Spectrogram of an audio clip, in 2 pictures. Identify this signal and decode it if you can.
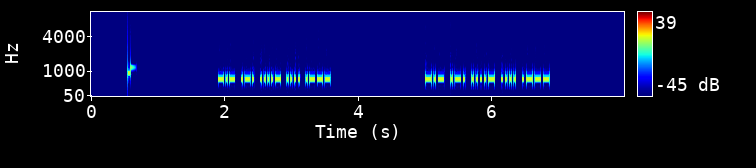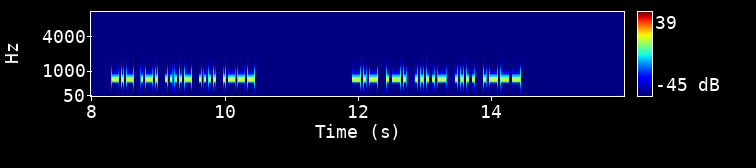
Morse code, heard as a keyed tone, about 34 wpm, 700 Hz. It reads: KR4HJ KR4HJ KR4HJ KR4HJ
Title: Speed Racing - USA 2x2 Call Signs 28wpm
